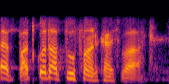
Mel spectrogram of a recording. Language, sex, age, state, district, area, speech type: Kashmiri, male, 30-45, Jammu and Kashmir, Kupwara, rural, conversation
